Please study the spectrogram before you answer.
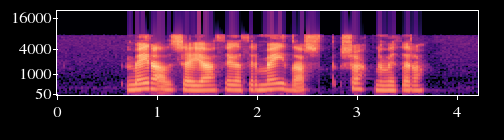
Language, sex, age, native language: Icelandic, female, 30-39, Icelandic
